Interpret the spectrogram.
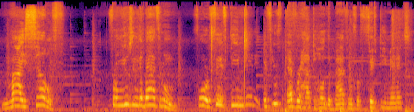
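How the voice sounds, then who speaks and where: A young adult woman telling a personal story casually and comedically, exaggerating and acting out her reactions in an animated way. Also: a little high, measured pace, faint music behind. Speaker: storytelling video creator.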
